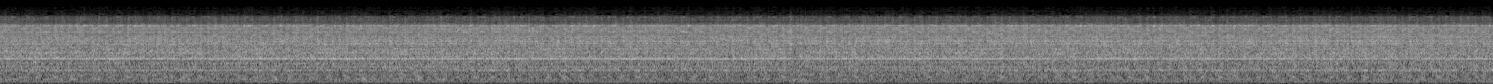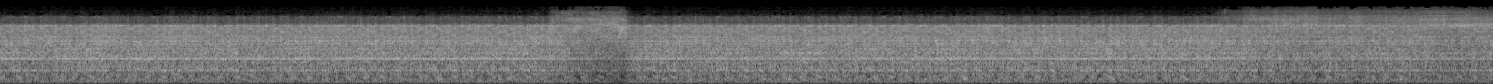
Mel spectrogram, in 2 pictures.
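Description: Metal lathe running steadily, a constant whine over the motor hum, with one brief dip about two-thirds of the way in.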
